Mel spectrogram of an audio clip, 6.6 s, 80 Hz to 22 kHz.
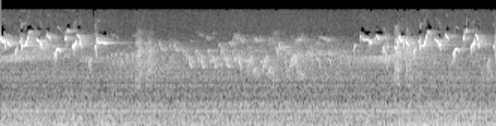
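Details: Song of a European pied flycatcher, 9 June 2019: a rapid high twittering phrase at the start, about three seconds of quiet, then another matching phrase, over low steady background noise.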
